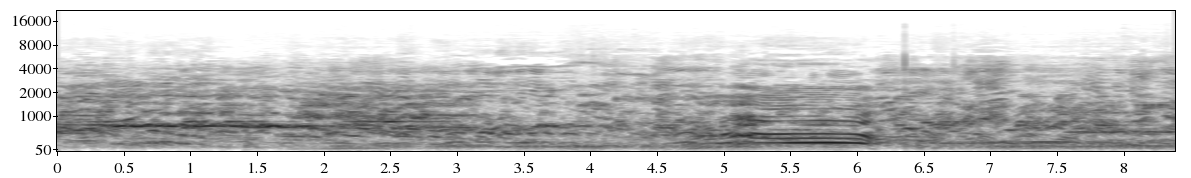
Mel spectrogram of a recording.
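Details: Cow at the weekly Sunday cattle market in Jarua near Hajipur, Bihar, during days of heavy rain: one drawn-out, low moo rises out of the busy chatter of a crowd of men talking, then fades back into the voices.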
